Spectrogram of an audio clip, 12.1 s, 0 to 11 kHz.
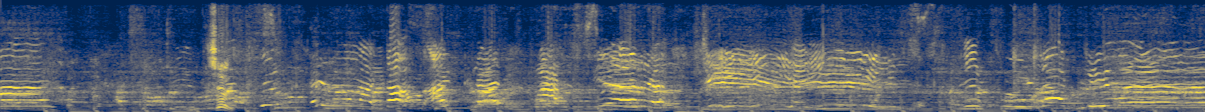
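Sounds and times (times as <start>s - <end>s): background music with bass: 0.0s - 12.0s
children calling and chattering: 0.0s - 12.0s.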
